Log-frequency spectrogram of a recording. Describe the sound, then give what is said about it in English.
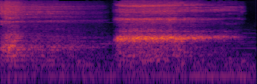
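Two long, heavy breaths, an inhale then a louder exhale with a buzzy, mechanical rasp: the deep breathing of Shark Gator, a distant half-robotic shark creature. Steady, with no talking. “Suddenly, they heard the deep breathing of a distant robotic shark creature known as...”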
